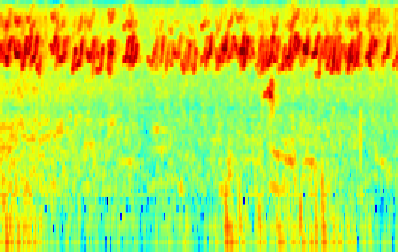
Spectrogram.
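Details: Baby chicks exploring the ground on their own make a rapid, overlapping stream of thin, high-pitched peeps with only a faint background hiss.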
